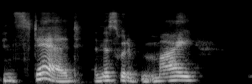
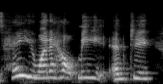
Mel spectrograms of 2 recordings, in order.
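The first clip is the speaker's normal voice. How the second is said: much higher, bright, asking question; sweet asking mom; 9 semitones higher than usual. Shown as a demonstration. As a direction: lift it high and hopeful like a request.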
